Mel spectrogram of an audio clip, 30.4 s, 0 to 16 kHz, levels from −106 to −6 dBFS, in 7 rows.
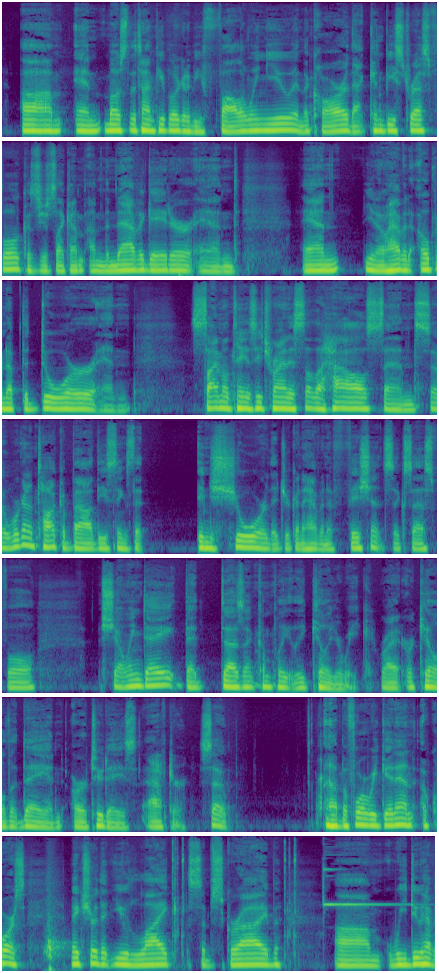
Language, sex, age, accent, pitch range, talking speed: English, male, 40-59, American, 105-125 Hz, 195 wpm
